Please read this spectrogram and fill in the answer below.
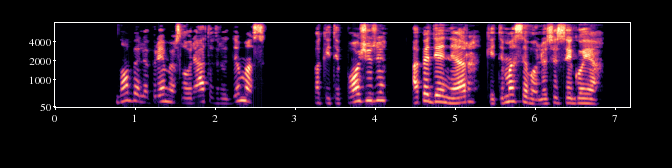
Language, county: Lithuanian, Kaunas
